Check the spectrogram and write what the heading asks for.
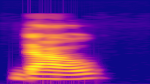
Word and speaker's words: Tao: Tao apparently is pronounced like with a D. Dao.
